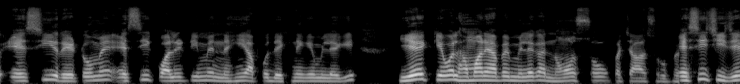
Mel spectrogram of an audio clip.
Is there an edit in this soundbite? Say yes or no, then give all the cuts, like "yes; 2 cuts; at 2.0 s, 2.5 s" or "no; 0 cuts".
no; 0 cuts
